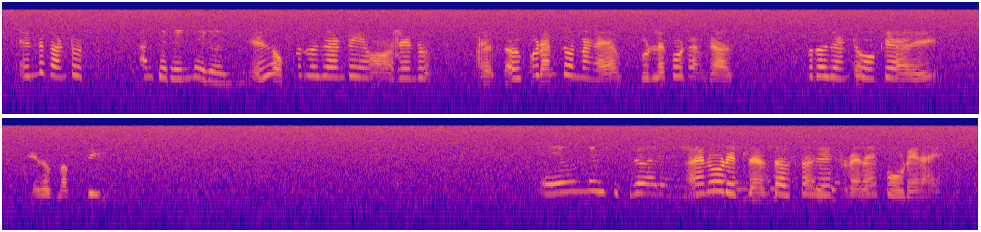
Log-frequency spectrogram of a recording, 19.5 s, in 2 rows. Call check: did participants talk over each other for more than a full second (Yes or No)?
Yes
